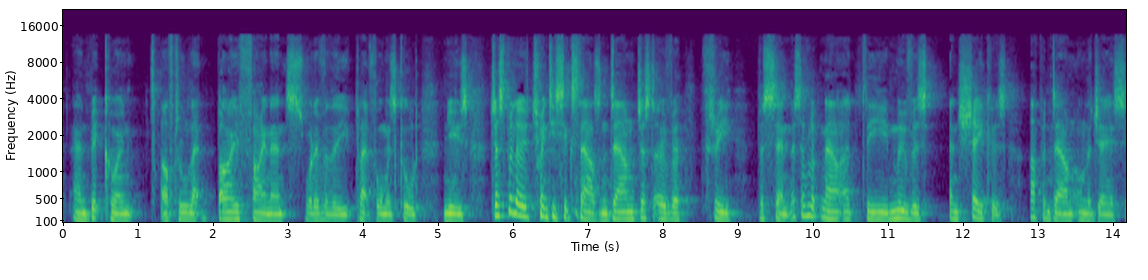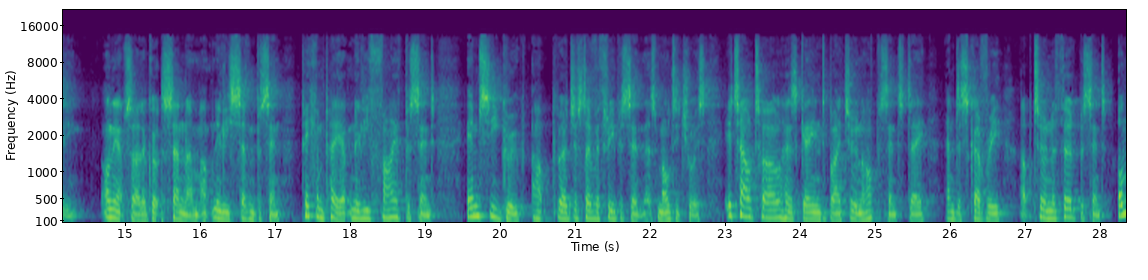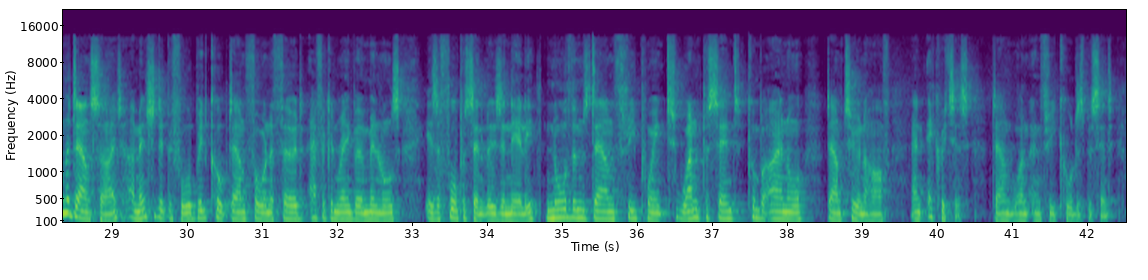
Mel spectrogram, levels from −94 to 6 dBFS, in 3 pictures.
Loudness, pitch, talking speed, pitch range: -21 LUFS, 125 Hz, 185 wpm, 115-140 Hz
